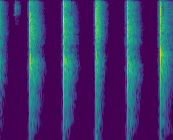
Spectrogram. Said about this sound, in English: Round of applause.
